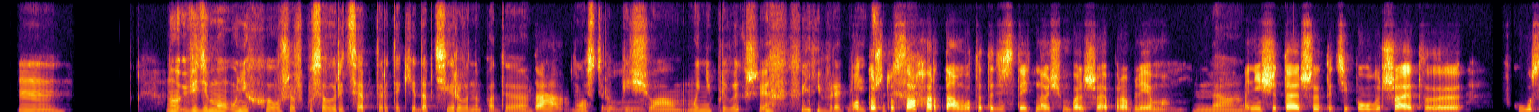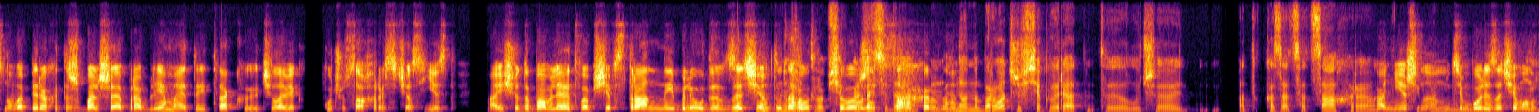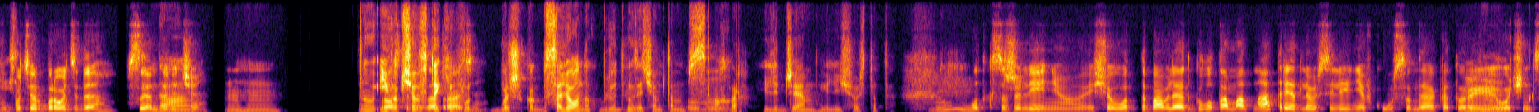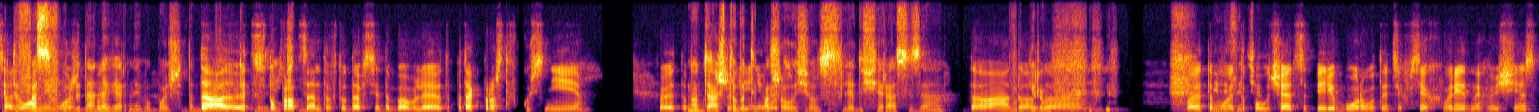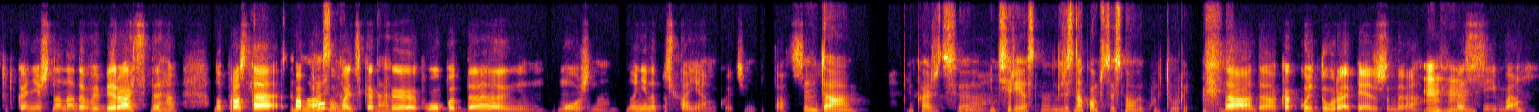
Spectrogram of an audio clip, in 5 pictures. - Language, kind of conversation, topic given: Russian, unstructured, Как лучше всего знакомиться с местной культурой во время путешествия?
- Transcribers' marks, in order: tapping; chuckle; chuckle; laughing while speaking: "выбирать"; chuckle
